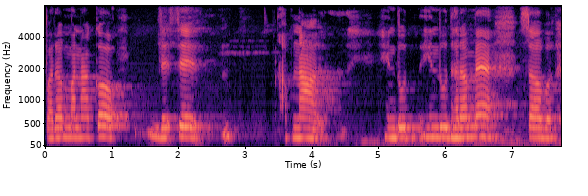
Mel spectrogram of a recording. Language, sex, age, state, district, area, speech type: Maithili, female, 18-30, Bihar, Samastipur, urban, spontaneous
